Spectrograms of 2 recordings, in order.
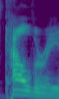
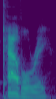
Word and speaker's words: cavalry: He says calvary instead of cavalry. Oh, says here comes the calvary. And that that's and I watch that and I go, well, he got it wrong. He's saying it wrong, but I don't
